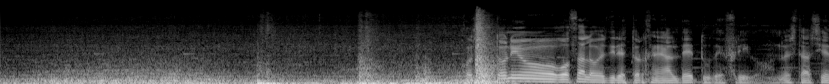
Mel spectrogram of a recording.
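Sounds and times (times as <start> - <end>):
truck engines idling at an industrial estate on the outskirts of Tudela: 0.0 - 7.2
sharp metallic clunks as trucks are loaded with goods: 2.3 - 5.6
speech: 5.0 - 8.2.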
